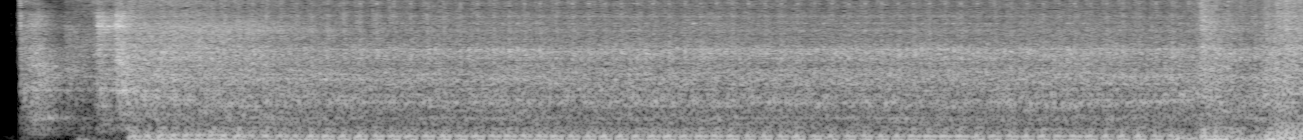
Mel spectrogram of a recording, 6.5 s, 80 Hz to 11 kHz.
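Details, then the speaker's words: 2021 Royal Enfield Himalayan Euro 5, about 6,000 km, idling with a loose clattery rattle from the lower right of the engine, worse when hot; cause is a slack oil pump drive chain and gear sliding on its shaft. "the one we're going to do today is one of the loud noises I get is from down here uh lower part the engine and it's extremely noisy rattling and going into and what it actually is is the oil pump dry chain"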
